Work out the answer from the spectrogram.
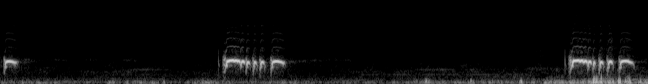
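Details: Zebra dove of a local strain, a loud-voiced lure bird. Repeated coos: an upward-sliding note, then a fast series of soft pulses. Phrases are spaced a few seconds apart over a faint low hum.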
